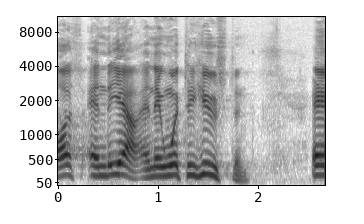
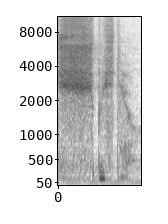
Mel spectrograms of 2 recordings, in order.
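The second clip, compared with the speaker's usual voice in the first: put-on whispered hush to a child; a whispered shush from a stern father; 13 dB quieter than usual. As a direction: hiss it under your breath in church. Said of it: "And he said".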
